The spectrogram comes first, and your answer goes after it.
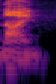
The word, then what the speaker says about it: Nein: E ve i harflerinin kombinasyonu da "ay" şeklinde okuyoruz. Örneğin "Nein, Mein".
